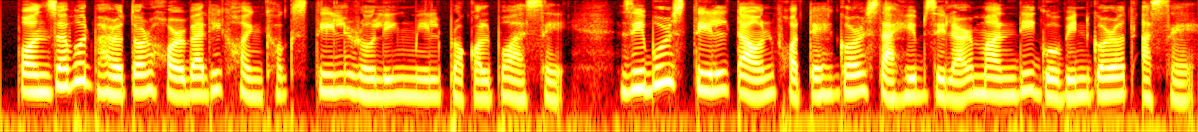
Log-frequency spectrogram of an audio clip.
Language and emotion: Assamese, neutral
